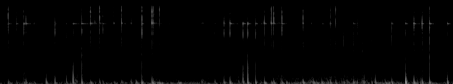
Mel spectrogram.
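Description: Long nails tap rapidly on a small amber glass serum bottle with a dropper cap, filled with liquid. A dense run of quick, dry, bright clicks and ticks with almost no ring, quiet overall, over a faint steady high-pitched tone.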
